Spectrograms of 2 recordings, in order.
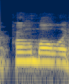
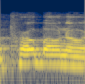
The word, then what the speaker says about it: pro bono: Uh is it a such thing as a promo attorney? A what? Uh, I may not be pronouncing that correctly. A lot of denture work done. Proono. Proono attorney. Yes. A pro bono attorney.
